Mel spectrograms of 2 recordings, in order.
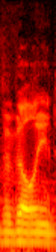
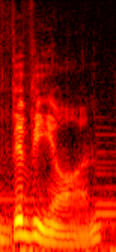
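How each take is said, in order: First: The name is said with the L sounds. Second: The name is said without any L sounds. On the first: The speaker calls it wrong. "I kind of just like saying Vivillion just for fun" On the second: The speaker calls it right. "it is supposed to be Vivian"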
